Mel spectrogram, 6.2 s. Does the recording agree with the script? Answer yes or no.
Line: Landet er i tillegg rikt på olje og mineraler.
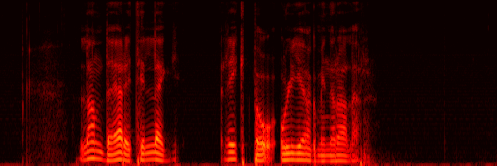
yes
